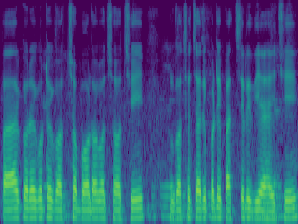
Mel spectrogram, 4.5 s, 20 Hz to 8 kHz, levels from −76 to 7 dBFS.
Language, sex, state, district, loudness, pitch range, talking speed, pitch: Odia, male, Odisha, Malkangiri, -16 LUFS, 110-125 Hz, 145 wpm, 120 Hz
